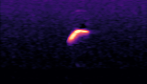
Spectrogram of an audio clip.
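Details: A Yellow-browed Tyrant (Satrapa icterophrys) in Argentina sings one brief, thin, high note that slurs quickly upward and then levels off, against an otherwise quiet background.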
